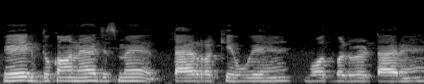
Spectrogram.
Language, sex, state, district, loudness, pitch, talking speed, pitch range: Hindi, male, Haryana, Charkhi Dadri, -16 LUFS, 155 Hz, 210 wpm, 150-165 Hz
